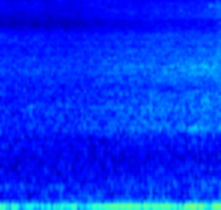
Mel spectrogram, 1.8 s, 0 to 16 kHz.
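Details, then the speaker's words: LG inverter washing machine 26 V BLDC drain pump motor on an inverter simulator, speed raised by potentiometer. Steady low hum with an even smooth note, no rattles or scraping: normal running at raised speed. "Aquí hacemos una prueba que tiene suficiente potencia, aunque no es recomendable de frenarlo bruscamente. Con este potenciómetro aumentamos su velocidad."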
